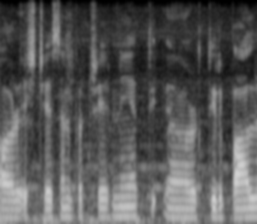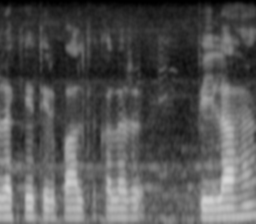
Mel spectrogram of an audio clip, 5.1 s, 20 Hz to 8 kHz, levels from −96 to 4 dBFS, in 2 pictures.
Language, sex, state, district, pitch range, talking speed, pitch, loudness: Hindi, male, Bihar, West Champaran, 115-125 Hz, 150 wpm, 120 Hz, -21 LUFS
